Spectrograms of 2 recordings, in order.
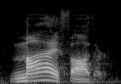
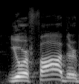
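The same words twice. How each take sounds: First: "My" lifted and stressed, "My father". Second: "father" said as Mary says it, plain stress on "Your father"; "Your father" in Mary's wording. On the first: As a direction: lean on "My" in "My father". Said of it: "but he says". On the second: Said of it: "she says". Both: Shown as a demonstration.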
